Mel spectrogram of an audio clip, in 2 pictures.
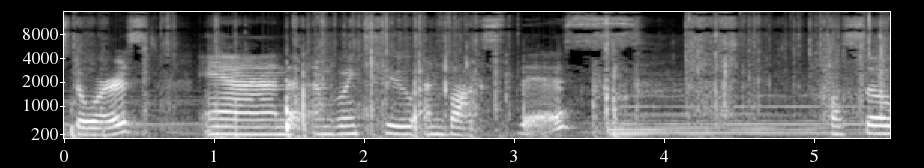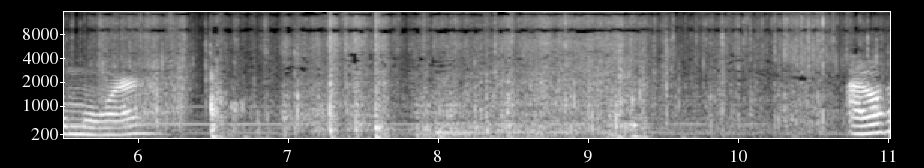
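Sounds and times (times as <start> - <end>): paper wrapping crinkling: 0.0 - 11.0.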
